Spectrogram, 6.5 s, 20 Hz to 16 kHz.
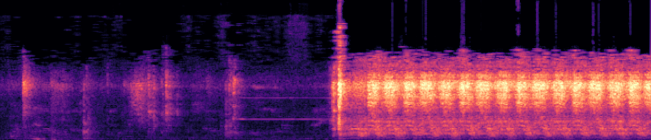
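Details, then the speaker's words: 1993 Geo Metro 3-cylinder 5-speed, first start after tune parts fitted: fires after cranking, fast sharp lifter clatter; plugged hydraulic lifter starved of oil had killed a cylinder, expected to quiet in 15-20 minutes warm. "As it warms up, the liquors are going to pump up. All the cylinders are going to come online. Motor's going to get quiet."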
